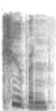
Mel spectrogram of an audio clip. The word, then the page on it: cuban: British English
